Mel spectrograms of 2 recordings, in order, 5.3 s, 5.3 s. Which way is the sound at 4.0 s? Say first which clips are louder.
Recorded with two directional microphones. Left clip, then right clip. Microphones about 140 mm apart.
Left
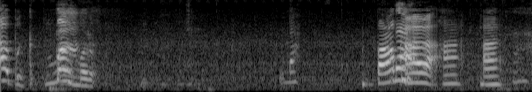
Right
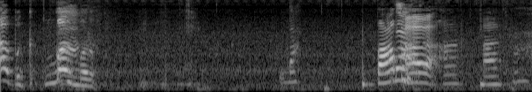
Left 2 dB; 45° left (ahead or behind).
